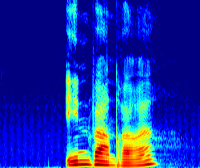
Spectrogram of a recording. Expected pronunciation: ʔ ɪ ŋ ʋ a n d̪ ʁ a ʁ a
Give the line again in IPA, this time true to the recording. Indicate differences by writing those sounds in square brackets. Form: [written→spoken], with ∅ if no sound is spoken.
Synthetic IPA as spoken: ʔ ɪ [ŋ→n] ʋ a n d̪ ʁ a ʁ [a→ə]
